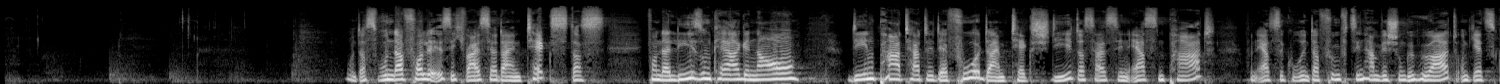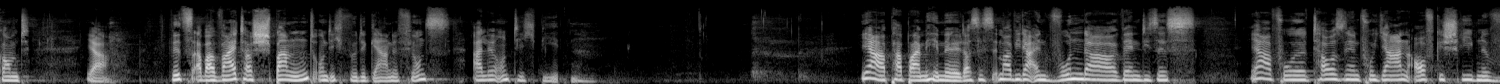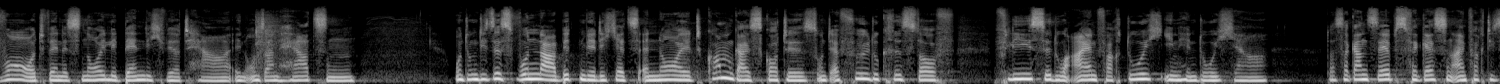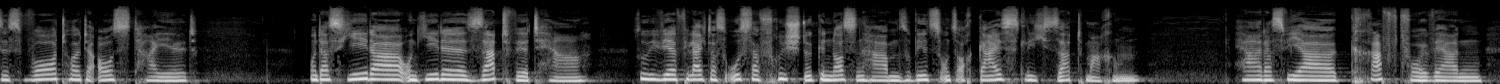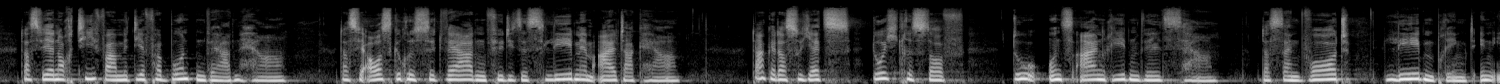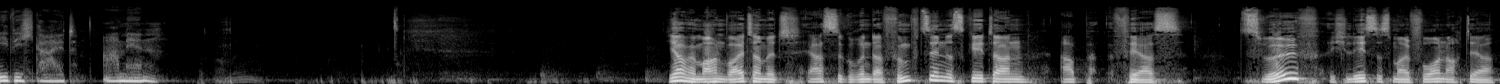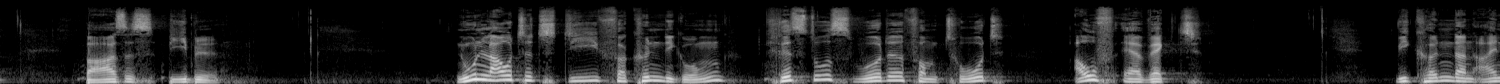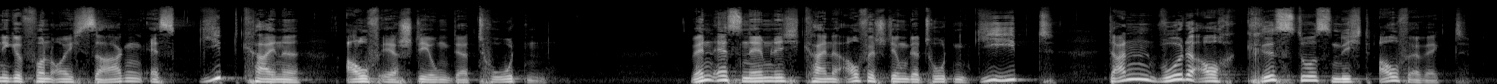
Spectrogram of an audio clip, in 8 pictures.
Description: Predigt zu Ostersonntag - Die Auferstehung, 1.Kor 15,12-19 ~ Anskar-Kirche Hamburg- Predigten Podcast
